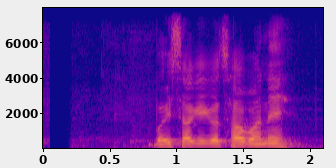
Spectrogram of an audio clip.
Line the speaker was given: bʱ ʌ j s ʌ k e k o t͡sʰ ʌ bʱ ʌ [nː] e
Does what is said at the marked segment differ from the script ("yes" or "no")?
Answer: yes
